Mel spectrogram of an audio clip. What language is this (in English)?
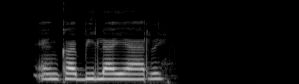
Masai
